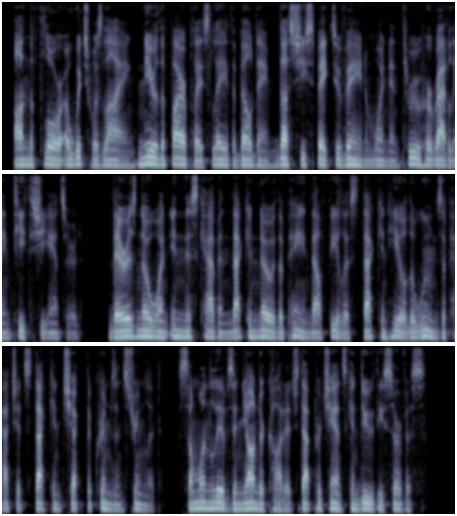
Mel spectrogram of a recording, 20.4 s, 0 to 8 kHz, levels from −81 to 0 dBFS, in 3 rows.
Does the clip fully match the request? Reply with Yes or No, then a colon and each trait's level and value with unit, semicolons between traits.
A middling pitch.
No: very low, 95 Hz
